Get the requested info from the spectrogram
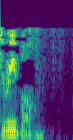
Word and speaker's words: Hribal: The stabber is named Alex, and another name with the too many vowels, H-R-I-B-A-L. Hairball? Hairball? – H-R-I-B-A-L. – I believe it's Hreball. – Hreball? – Yeah, it's kind of a silent H, I believe.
